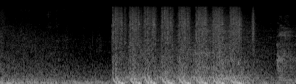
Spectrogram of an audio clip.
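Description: Shotgun fire in The Division 2 breaks out after a quiet low rumble as a fast run of loud, close, punchy blasts lasting about a second and a half, then a shorter burst follows, with no talk.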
